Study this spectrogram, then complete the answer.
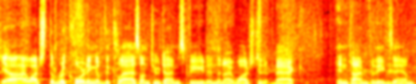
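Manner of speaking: ordinary talk, nothing marked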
